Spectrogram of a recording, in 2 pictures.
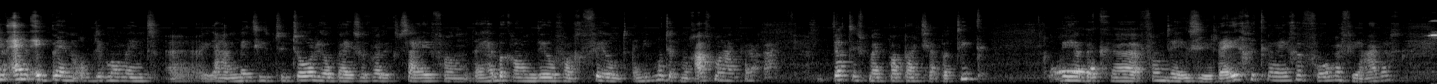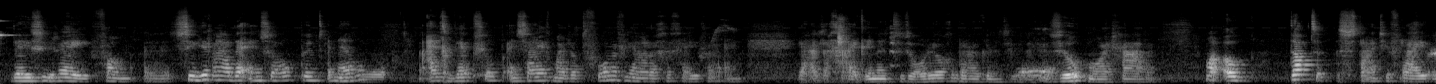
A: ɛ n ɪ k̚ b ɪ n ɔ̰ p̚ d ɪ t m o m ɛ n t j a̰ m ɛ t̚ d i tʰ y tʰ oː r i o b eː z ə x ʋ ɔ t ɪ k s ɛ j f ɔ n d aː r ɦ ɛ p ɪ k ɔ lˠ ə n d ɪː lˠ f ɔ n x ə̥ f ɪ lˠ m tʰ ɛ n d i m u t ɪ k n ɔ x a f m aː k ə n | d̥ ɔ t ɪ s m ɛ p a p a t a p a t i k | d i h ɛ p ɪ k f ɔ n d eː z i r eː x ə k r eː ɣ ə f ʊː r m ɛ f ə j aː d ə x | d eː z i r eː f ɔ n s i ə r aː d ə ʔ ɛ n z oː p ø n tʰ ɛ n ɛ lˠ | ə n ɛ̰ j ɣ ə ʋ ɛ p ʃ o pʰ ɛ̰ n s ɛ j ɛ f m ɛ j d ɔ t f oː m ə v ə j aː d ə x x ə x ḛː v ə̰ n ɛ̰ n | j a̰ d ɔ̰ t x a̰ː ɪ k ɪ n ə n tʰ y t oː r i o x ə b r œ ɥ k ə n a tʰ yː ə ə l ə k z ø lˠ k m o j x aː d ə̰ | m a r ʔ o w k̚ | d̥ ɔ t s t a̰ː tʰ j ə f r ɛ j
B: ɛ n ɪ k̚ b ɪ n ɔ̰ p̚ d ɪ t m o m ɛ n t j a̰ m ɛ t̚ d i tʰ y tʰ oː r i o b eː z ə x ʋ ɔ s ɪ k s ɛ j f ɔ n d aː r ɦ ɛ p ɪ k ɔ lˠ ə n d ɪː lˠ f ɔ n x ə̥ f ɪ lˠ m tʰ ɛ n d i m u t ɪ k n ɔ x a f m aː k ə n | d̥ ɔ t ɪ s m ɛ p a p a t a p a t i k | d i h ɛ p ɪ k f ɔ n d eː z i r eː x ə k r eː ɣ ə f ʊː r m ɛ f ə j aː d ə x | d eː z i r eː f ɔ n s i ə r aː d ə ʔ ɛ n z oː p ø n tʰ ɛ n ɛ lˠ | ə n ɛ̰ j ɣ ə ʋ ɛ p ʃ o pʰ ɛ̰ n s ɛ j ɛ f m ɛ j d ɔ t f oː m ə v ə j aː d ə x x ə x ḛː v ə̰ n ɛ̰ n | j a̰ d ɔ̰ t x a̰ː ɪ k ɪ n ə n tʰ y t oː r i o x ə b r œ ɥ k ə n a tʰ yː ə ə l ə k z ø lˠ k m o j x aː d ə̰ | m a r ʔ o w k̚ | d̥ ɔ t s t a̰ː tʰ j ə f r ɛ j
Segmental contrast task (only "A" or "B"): A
